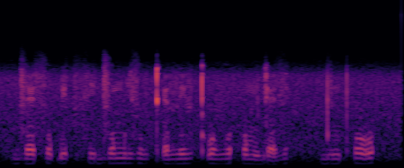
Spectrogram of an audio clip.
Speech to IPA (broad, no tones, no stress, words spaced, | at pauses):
d͡zɛsʊɓet͡s sid͡zʊ miz ʊvkʼɛvev kʼov ʊhom ɡɛz | dempʰo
